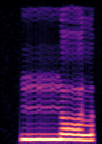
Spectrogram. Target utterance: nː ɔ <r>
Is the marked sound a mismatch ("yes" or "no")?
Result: yes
